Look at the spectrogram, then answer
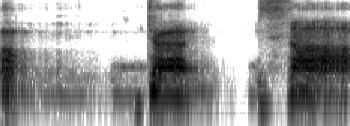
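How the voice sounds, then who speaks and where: A man's raspy, put-on character voice. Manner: roaring.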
